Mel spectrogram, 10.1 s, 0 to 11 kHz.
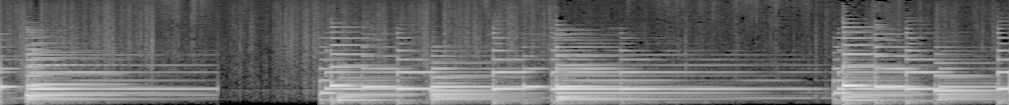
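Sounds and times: piano chords: 0.0 - 2.2, 3.2 - 10.0.

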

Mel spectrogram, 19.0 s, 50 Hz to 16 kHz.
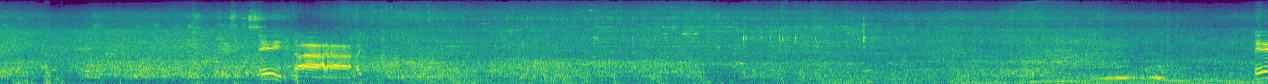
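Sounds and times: road traffic rumble: 0.0 - 19.0
vehicle engine accelerating: 12.1 - 19.0.

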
